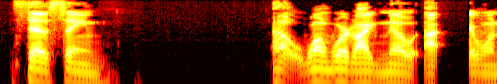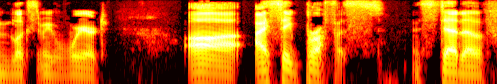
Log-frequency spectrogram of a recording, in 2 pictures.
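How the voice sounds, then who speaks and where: A man with a slight lisp and a bright, forceful voice chats his way through a game, reading its lines aloud. His S and R sounds come out a little off, and he trips over foreign words and corrects himself. The recording is dry and close, with no room sound. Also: fairly low pitch, clear, resonant tone, no room sound. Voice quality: speech impediment, trouble with S and R sounds, a slight lisp. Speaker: let's play host. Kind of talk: casual gameplay commentary, reading game text aloud.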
